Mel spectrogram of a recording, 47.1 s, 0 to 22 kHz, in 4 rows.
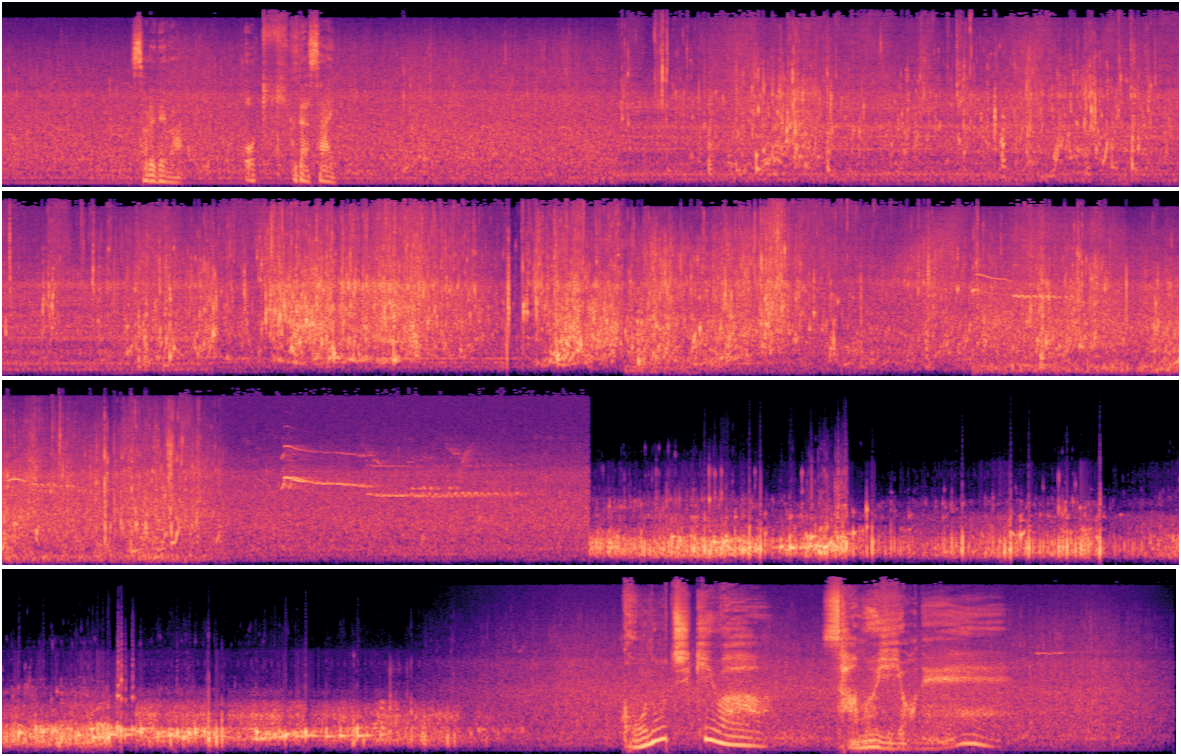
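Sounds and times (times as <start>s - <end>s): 
steady flowing water of a clear river: 0.0s - 26.3s, 28.8s - 47.0s
speech: 1.4s - 3.6s
kayak paddles splashing and dipping on a clear river: 3.4s - 25.9s
heavier splash in a river: 6.6s - 20.3s
faint bird chirps: 26.4s - 28.9s.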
